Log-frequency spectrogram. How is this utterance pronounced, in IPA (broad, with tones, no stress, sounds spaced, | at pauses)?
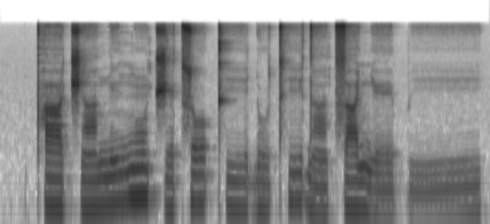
pʰ a˨ t͡ʃ ã˨˦ n ĩ˦ ŋ ũ˦ t͡ʃ ɪ˨ t͡s o˦ kʰ iː˨ ɗ u˨ tʰ i˦ d ã˨ t͡s a˦ ɲ eː˨ p iː˨˦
